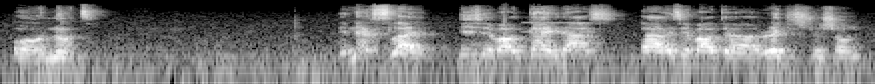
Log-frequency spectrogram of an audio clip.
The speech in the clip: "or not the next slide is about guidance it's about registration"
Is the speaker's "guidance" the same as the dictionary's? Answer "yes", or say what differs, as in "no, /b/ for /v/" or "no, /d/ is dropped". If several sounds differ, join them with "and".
no, /n/ is dropped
